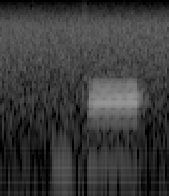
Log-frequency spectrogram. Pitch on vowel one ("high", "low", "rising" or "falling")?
low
